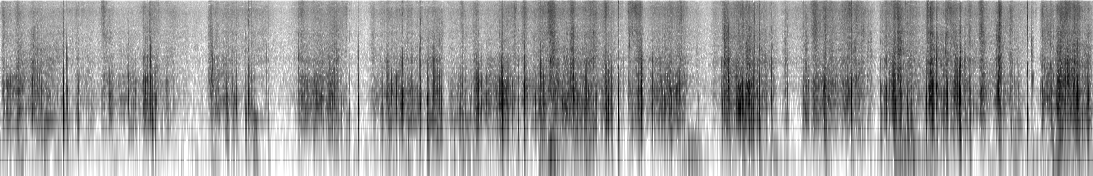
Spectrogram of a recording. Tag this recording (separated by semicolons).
steps; mountain; snow; winter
